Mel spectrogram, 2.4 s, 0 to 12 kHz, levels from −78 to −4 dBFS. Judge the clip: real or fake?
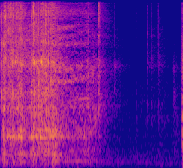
fake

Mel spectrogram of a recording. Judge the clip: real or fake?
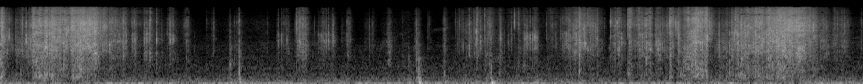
fake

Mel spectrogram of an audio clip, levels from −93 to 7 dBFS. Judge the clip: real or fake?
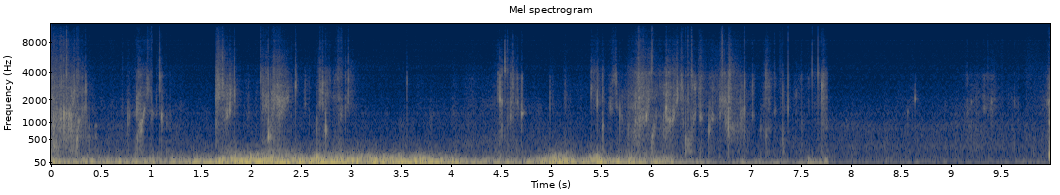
fake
